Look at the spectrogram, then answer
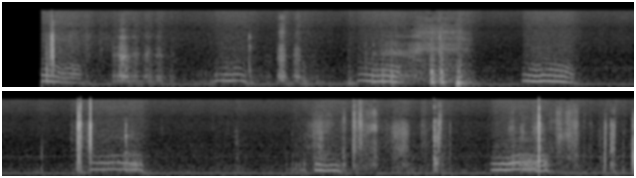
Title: Laser cat snoring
